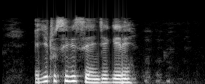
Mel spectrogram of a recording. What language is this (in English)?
Ganda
